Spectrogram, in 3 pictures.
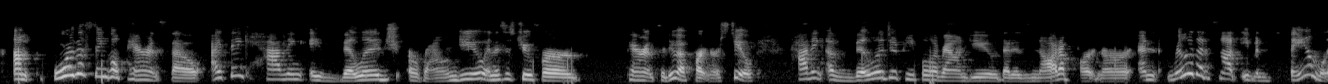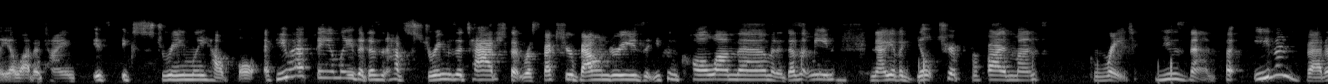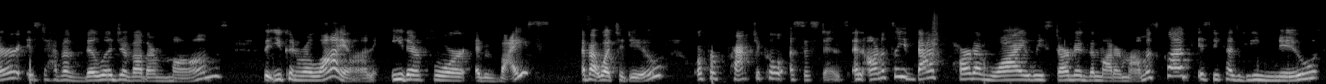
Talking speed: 195 wpm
